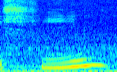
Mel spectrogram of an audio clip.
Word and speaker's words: Shin: uh and i guess his name is actually sheen because it's a long e sound um i looked into that i i like shin better but machine i think is how we're supposed to say his name well too late now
